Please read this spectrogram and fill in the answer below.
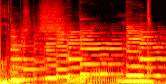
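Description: Electric guitar playing a short phrase of single notes that move quickly from one pitch to the next, with a lower note held briefly near the middle.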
